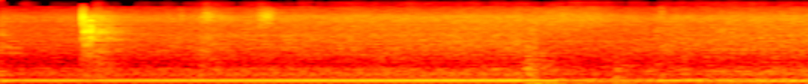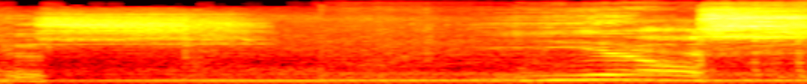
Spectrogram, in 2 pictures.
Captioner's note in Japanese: エンジン音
